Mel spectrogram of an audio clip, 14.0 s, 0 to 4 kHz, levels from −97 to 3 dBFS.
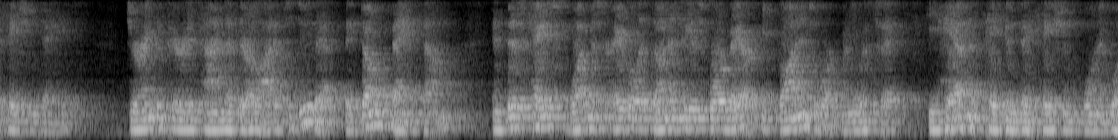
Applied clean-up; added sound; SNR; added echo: none; none; none; reverberation time 1.2 s.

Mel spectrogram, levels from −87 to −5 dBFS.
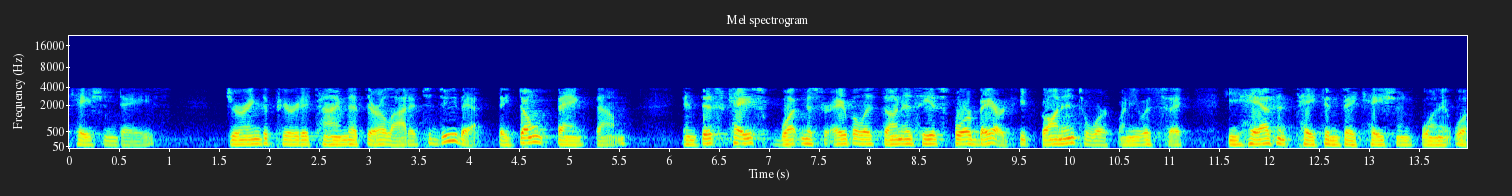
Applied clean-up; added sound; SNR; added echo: none; none; none; none.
